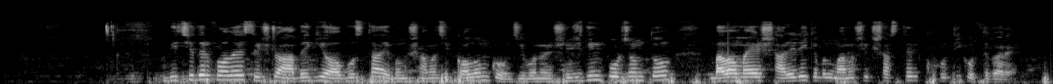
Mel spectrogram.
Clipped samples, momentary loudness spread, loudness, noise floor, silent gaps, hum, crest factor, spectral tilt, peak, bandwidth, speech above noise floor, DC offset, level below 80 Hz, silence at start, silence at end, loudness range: under 0.1%; 13 LU; -20 LUFS; -61 dBFS; none; none; 18 dB; -5.5 dB/octave; -2 dBFS; 8.2 kHz; 41 dB; under 0.1%; -38 dBFS; 1.05 s; 0 s; 2 LU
